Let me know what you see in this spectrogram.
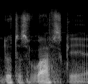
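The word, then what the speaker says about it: Lutosławski: The only person on the entire planet, other than in Poland, who pronounces it well, like Ludosławski, and nobody really knows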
